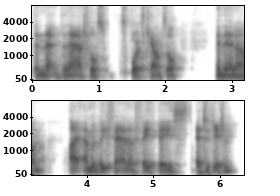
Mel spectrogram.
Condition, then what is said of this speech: Stuttering. Some people are gifted in like speaking. I'm not. I have a horrible stutter.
